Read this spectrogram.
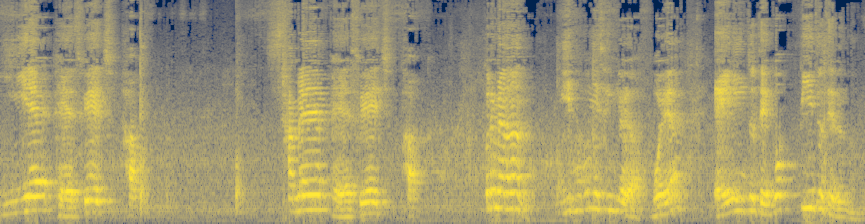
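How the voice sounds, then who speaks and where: A man's voice: high voice, big pitch swings, slow pace, a little hiss or hum. A middle-aged man teaching math in a classroom and telling a story, chatty and often asking students questions, recorded from a distance in an echoey room. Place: academy classroom in Seoul.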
